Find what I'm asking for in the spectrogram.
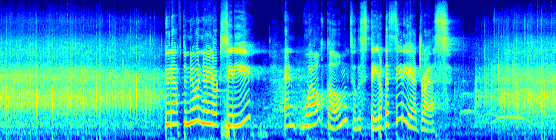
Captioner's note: applause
